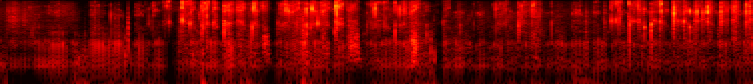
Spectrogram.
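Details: Rang-i, the household's youngest pet cat, grooming close to the microphone while purring for an ASMR session; busy crisp licking strokes and rustling dominate over a steady low purr throughout.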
